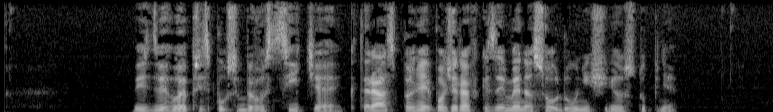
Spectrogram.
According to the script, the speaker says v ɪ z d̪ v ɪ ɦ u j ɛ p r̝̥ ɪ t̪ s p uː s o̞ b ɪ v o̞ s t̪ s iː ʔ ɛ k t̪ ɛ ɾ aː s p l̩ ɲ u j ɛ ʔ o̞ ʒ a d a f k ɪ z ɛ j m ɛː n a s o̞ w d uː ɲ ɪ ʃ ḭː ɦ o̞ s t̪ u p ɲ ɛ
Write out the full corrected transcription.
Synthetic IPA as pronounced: v ɪ z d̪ v ɪ ɦ u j ɛ p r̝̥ ɪ s p uː s o̞ b ɪ v o̞ s t̪ s iː c ɛ k t̪ ɛ ɾ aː s p l̩ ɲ u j ɛ p o̞ ʒ a d a f k ɪ z ɛ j m ɛː n a s o̞ w d uː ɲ ɪ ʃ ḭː ɦ o̞ s t̪ u p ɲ ɛ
